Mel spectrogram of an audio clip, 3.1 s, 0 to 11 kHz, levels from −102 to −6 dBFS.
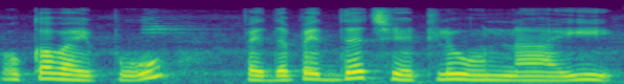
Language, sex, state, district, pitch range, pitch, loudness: Telugu, female, Telangana, Hyderabad, 175-210 Hz, 190 Hz, -17 LUFS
